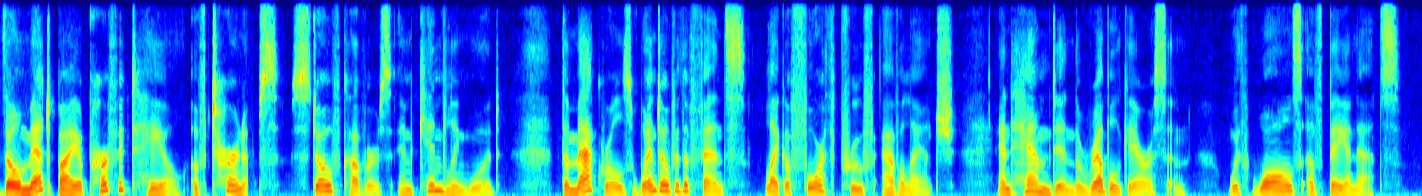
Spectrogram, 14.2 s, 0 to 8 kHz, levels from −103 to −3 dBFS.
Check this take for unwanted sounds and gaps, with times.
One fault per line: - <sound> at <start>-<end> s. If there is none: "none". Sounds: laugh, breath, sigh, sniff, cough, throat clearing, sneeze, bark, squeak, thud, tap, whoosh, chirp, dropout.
- dropout at 2.5-2.5 s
